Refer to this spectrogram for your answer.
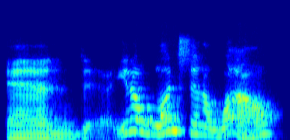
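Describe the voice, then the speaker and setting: A man's voice: high-pitched, wildly swooping pitch, slow, dull audio. A man in his sixties talking informally as a financial advisor, explaining things in a conversational, emphatic way and repeating himself to make a point. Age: 60s.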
